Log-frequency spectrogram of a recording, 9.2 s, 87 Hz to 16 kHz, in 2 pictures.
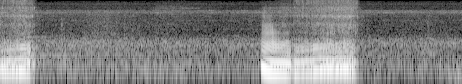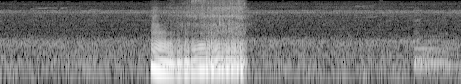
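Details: Sleeping cat snoring loudly like a pig through a Typhoon Signal No. 10 night: two long, raspy, rattling snores roughly 3.5 seconds apart, with a faint breath at each edge and steady low background noise.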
